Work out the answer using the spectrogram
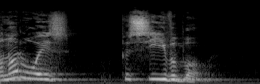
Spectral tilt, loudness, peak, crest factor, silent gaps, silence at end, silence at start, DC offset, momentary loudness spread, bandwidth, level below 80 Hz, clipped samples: -2 dB/octave; -20 LUFS; -4 dBFS; 20 dB; none; 0.5 s; 0 s; under 0.1%; 21 LU; 14 kHz; -60 dBFS; under 0.1%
